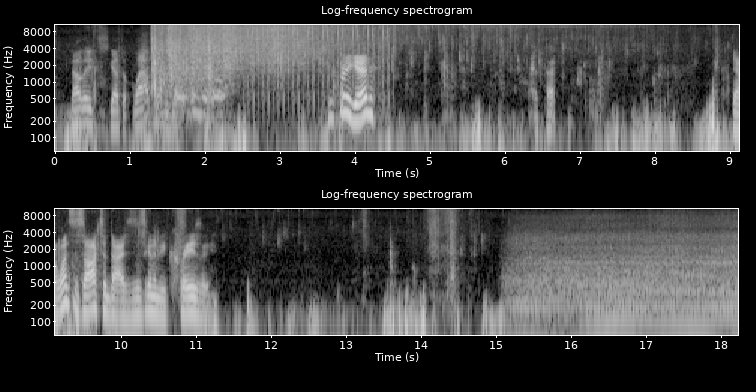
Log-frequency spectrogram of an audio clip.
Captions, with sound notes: - Now they just got the flap. (water splashing) (board clicking) - It's pretty good. Yeah. Once this oxidizes it's gonna be crazy. (engine revving)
